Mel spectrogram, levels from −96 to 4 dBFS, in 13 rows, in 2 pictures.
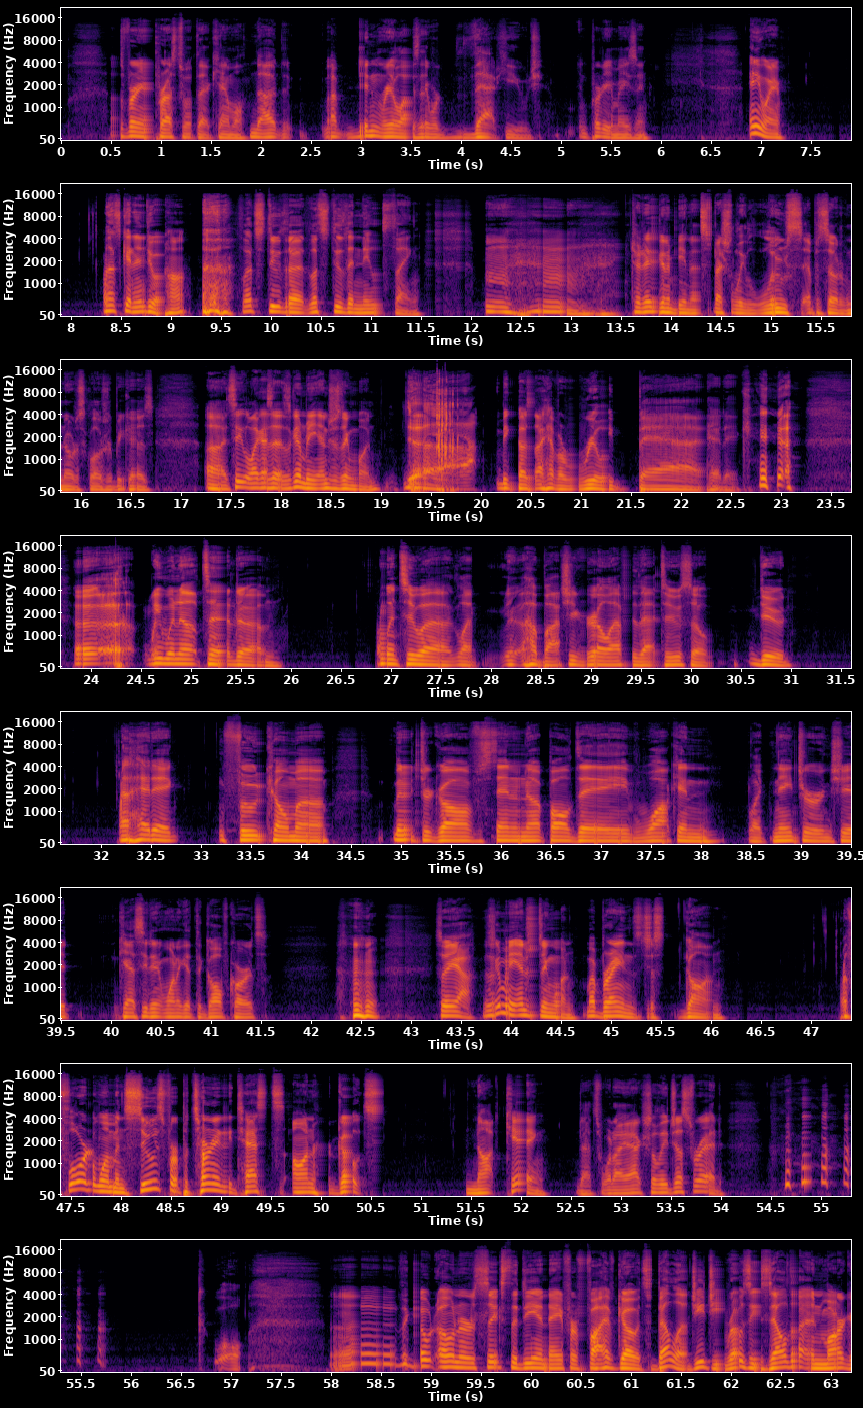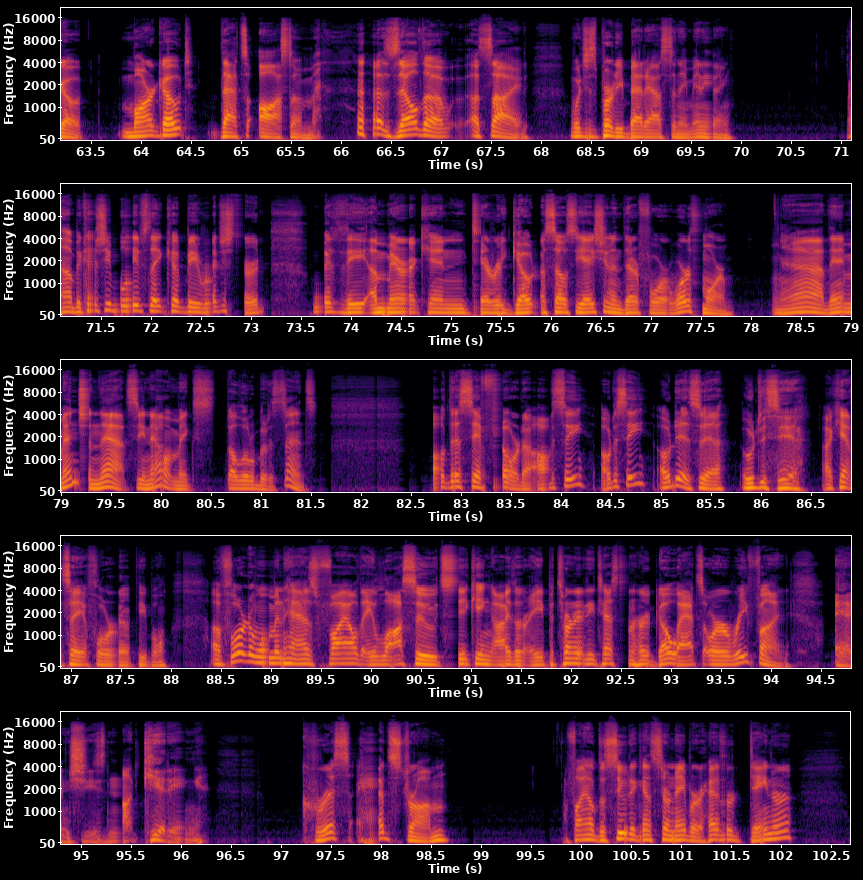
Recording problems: choppy; very; 10% of the speech affected

